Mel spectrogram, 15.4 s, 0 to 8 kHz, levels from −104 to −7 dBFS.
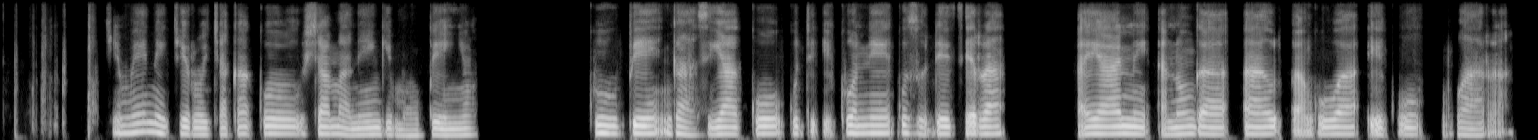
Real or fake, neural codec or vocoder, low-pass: fake; codec, 24 kHz, 3.1 kbps, DualCodec; 7.2 kHz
